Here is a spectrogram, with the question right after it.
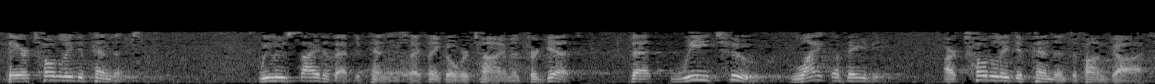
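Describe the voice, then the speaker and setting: A man's fairly high voice at a moderate pace, with very wide pitch swings, long and frequent pauses, audible room echo and noticeable background noise. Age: 60s. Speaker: preacher. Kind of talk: sermon. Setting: church.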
